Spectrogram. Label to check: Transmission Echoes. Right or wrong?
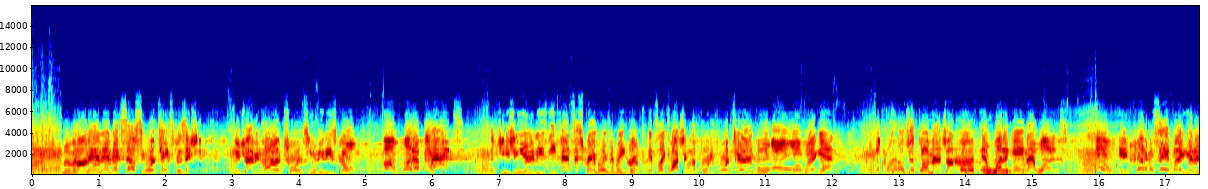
Right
